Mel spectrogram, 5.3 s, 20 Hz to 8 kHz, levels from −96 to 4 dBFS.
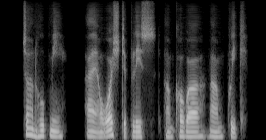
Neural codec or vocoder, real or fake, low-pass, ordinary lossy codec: codec, 16 kHz, 0.3 kbps, FocalCodec; fake; none; none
